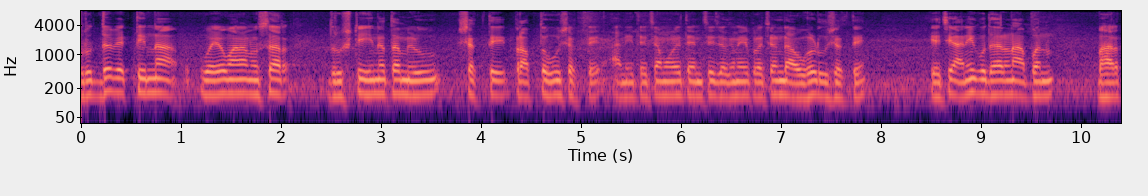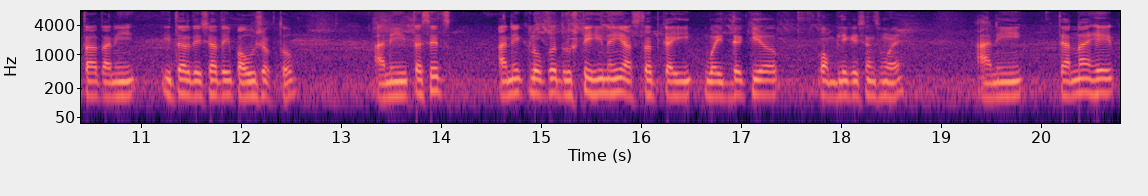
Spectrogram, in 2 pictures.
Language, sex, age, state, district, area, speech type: Marathi, male, 18-30, Maharashtra, Aurangabad, urban, spontaneous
